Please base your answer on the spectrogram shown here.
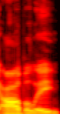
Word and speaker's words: Abele: pronouncing your last name is it a bell or abel obviously i'll believe i'm completely wrong that's fine all right so now we have that right abele now tell us you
